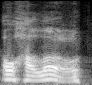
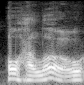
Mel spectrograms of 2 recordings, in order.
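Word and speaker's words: אהלה: comments on the word ohalo uh the word ohal means uh tent so ohalo means his tent which is pronounced consistent with its usual spelling as if the last letter were the letter VAV in Hebrew the masculine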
